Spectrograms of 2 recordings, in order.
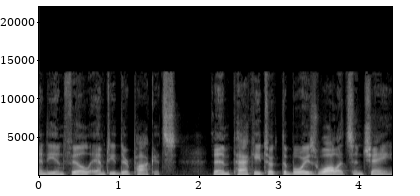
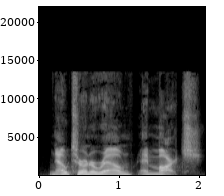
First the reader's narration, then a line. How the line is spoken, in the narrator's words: Packy snapped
